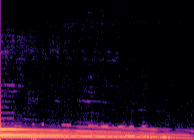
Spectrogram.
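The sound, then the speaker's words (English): A wolf howls in one long, sustained, tonal cry whose pitch slowly falls, fairly loud and alone, with a few faint rustles beneath it. “This portion of the show is supported by Howling for Wolves, protecting wolves for future generations. Howl!”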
